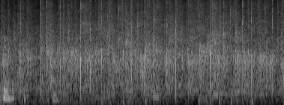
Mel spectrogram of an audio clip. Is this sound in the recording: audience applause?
yes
